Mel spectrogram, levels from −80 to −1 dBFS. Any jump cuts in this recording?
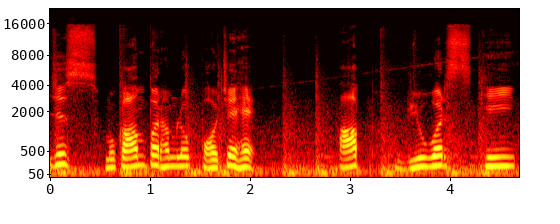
no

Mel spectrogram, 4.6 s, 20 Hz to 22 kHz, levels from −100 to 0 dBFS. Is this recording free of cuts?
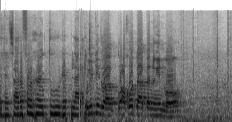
no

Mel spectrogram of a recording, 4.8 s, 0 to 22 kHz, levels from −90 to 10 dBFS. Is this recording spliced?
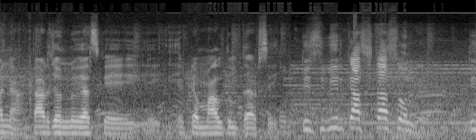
yes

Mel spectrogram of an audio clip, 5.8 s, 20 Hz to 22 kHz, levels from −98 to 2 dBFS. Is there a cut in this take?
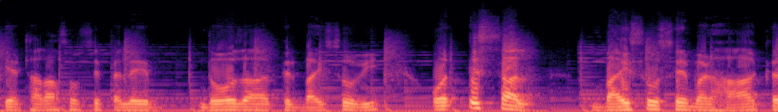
no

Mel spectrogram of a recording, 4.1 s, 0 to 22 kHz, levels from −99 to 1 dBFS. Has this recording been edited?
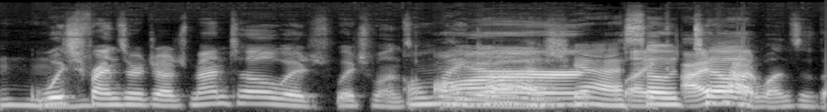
no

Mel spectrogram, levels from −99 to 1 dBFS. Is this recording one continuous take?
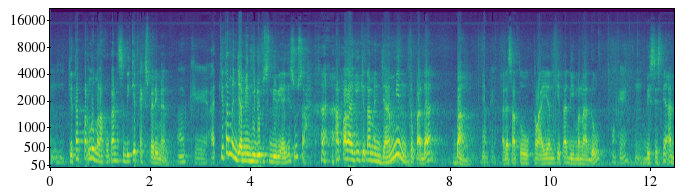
no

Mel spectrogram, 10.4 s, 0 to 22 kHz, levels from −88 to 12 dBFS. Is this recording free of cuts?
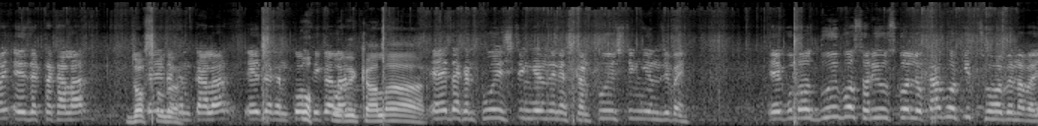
yes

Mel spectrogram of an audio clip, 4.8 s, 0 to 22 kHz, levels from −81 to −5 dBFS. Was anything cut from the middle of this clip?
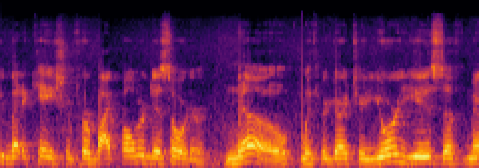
yes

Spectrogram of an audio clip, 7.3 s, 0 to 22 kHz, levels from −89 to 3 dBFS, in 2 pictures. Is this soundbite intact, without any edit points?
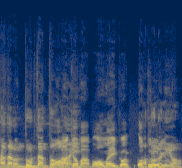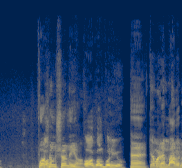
yes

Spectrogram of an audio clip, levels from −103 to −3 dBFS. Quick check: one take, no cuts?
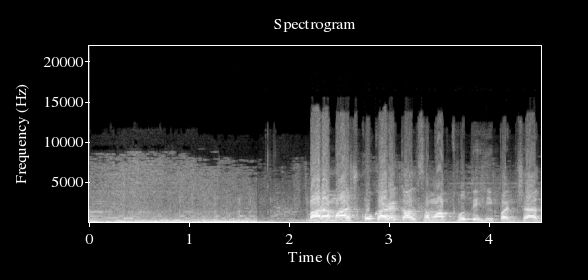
yes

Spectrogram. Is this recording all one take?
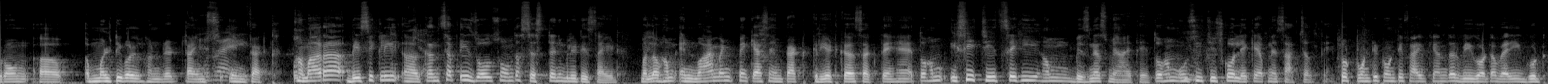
no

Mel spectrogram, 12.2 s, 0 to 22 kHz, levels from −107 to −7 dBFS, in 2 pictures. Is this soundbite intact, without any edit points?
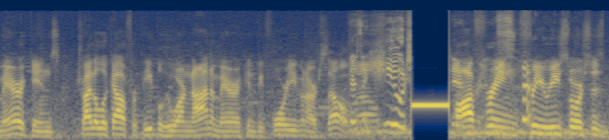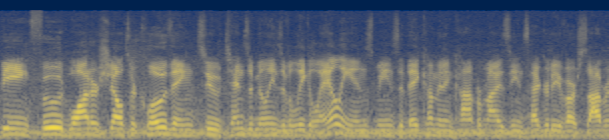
no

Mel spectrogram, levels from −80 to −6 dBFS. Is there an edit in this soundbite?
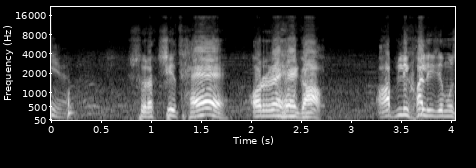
no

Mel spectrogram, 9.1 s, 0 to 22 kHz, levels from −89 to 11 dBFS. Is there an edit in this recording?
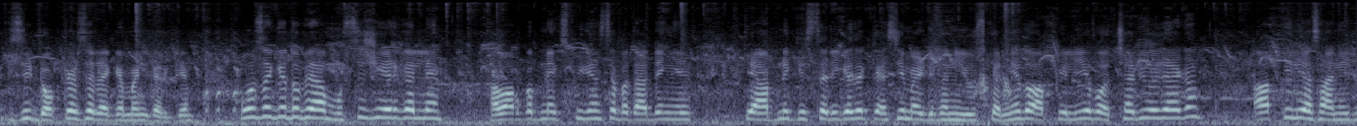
no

